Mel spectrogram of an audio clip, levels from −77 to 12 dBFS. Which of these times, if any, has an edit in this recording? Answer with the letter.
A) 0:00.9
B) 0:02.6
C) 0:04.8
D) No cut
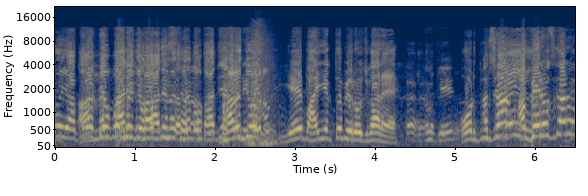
B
